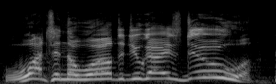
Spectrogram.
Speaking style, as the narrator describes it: I yell out

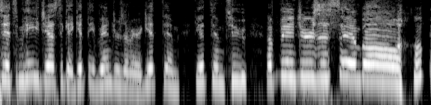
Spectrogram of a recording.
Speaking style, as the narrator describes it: she's screaming into the cell phone

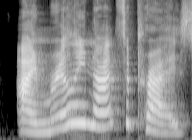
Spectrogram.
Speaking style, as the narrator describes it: she said

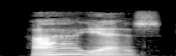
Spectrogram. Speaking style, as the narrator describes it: he said softly

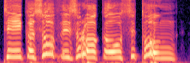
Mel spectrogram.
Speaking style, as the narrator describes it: they cried out

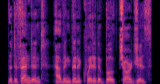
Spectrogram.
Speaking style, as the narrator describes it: Ito said evenly

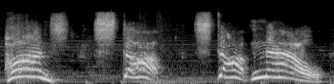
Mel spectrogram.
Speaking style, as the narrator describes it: she yells to Hans

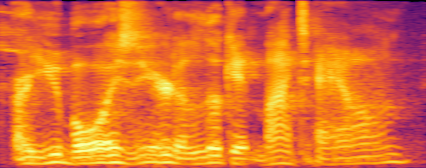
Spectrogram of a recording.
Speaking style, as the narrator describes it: in a gruff voice, he goes

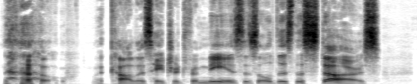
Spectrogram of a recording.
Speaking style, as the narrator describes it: Ball chuckled

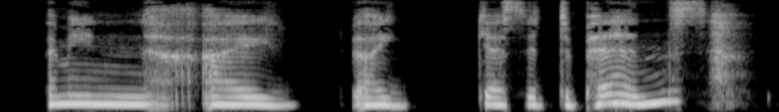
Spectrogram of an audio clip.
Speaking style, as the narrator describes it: Cameron breathed

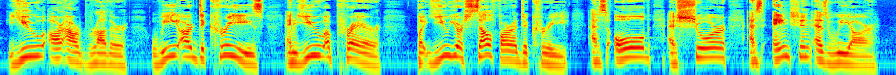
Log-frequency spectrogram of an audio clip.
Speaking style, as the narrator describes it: they will all shout to your prayer and cry

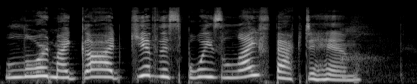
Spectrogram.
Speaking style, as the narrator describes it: He cried out to the Lord

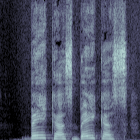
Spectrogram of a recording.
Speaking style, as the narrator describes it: the bread cried out to her

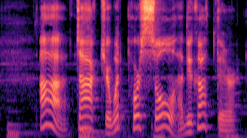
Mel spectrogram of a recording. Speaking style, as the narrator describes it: one of the townspeople, who, having been properly drilled by Stevenson, cried out

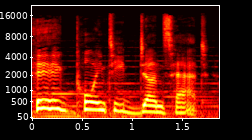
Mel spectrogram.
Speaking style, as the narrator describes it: Rando said, laughing

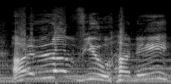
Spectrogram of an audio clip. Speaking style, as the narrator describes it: Santa groveled, cried, and pleaded

